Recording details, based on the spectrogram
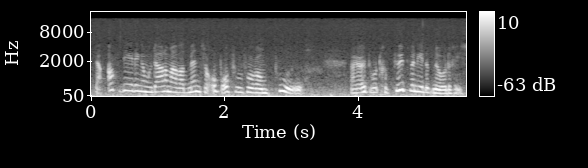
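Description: A woman's voice: a little high, a little fast, a little mellow, a little hiss or hum, natural voice, rough recording. An actress playing a weary, matter-of-fact policewoman with a sardonic edge in a radio drama. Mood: weary, resigned. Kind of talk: naturalistic radio drama acting.

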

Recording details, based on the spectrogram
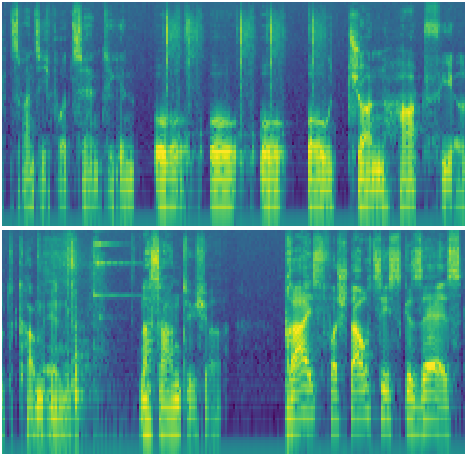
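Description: Mocking Dadaist artist, brash, theatrical recitation, crackling vocal fry, radio play. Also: male voice, sits low, exaggerated voice. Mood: drunken reverie. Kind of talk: expressive literary radio drama recitation.

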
